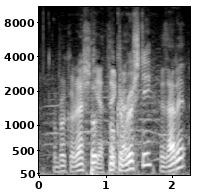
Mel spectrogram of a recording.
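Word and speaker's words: București: now they've decided that we have to say it by the Romanian name so it's bucharesti bucharesti I thinki is that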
